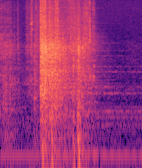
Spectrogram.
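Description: A metal baking sheet lined with foil scraping and clattering as it slides off a wire oven rack, a rough scrape of about a second starting about half a second in.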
